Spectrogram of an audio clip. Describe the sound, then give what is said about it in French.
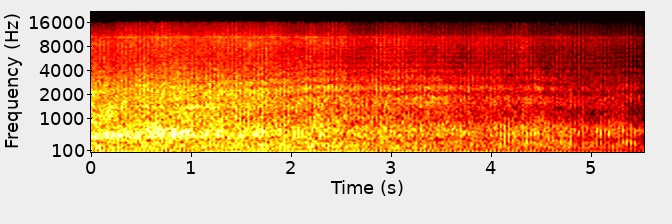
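A rescue helicopter flying low with its door open while searching for a victim: a loud, steady roar of engine and rotor with a rapid, choppy pulse underneath, easing off slightly toward the end, with no voices. “Et comme ils ont repéré depuis l'hélicoptère le blessé qui est là”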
